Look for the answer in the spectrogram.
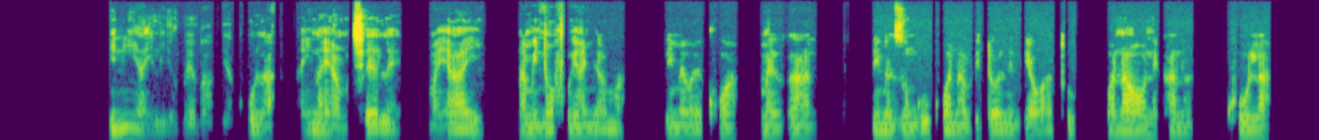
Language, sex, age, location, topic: Swahili, male, 18-24, Mombasa, agriculture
